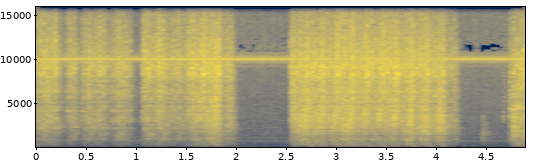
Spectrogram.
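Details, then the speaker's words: Woodturning a square blank between centres into a round one: bursts of rattly, hissing cutting noise with a fast chatter. The intermittent cut is the out-of-round corners hitting the tool, and the clunk turns to a high hiss once it is round. "now as you get round more round you'll hear it goes from a clunk clunk clunk sound which is it the corners hitting it"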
